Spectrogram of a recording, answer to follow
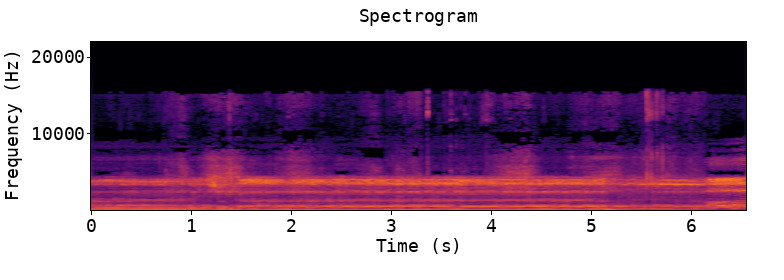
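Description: A man's voice in soz khwani, the melodic recitation of an elegy for Karbala, singing long held notes. The line steps down in pitch about a second in and holds one note for several seconds.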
